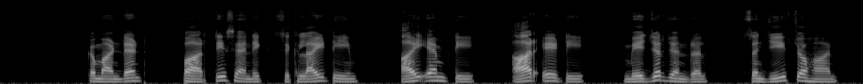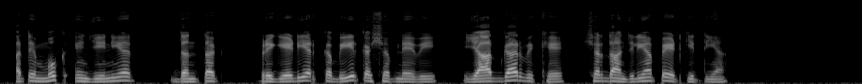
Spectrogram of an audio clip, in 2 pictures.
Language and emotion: Punjabi, neutral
